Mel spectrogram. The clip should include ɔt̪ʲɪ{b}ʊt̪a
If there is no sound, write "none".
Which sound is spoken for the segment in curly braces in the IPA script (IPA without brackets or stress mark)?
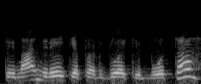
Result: b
